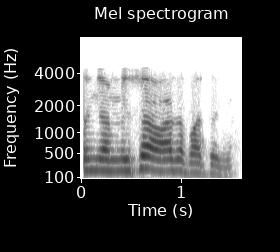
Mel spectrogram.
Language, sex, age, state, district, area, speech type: Tamil, male, 60+, Tamil Nadu, Cuddalore, rural, conversation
